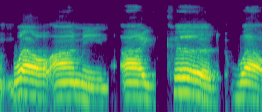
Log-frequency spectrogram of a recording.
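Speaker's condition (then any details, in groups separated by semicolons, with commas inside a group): Traumatic brain injury; 39 years since injury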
